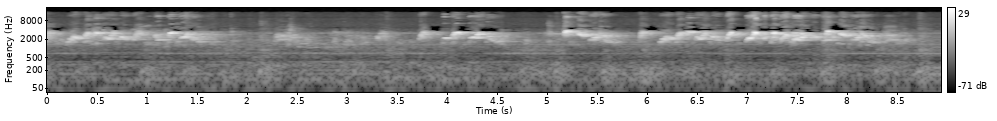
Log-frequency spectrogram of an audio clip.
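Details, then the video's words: Red-whiskered bulbul singing: bright warbled phrases, rising and falling, repeated in quick bursts over a steady background hum with a faint low-pitched murmur. "Mào cui"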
